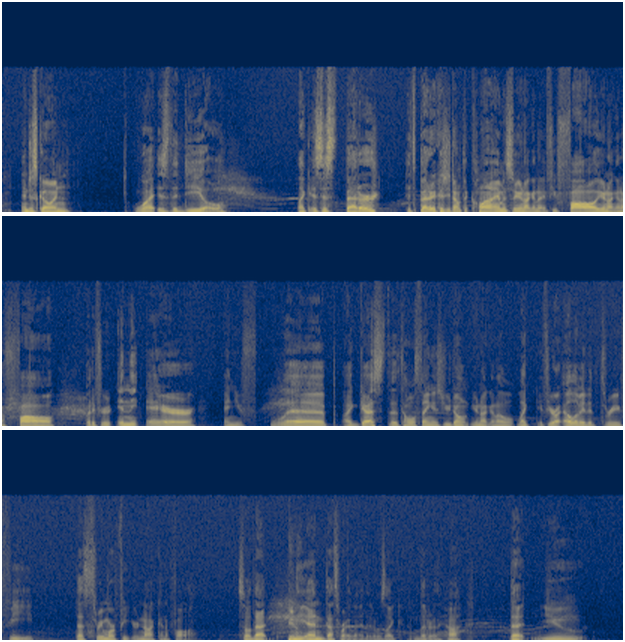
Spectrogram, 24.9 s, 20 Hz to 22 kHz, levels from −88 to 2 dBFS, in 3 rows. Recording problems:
hiss; faint; throughout; 25 dB below the speech

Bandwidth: 15 kHz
